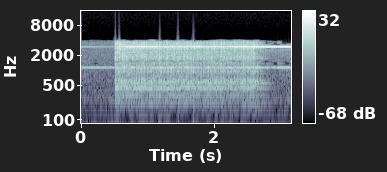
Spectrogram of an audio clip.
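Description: A wooden telephone bell box rings loudly and continuously at close range, a harsh metallic trill lasting a few seconds after a quiet start.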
